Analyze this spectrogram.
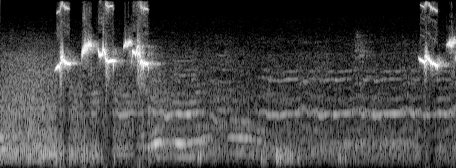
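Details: Female pied bushchat calling to attract males: a burst of four or five sharp, slurred whistles, then quieter thin drawn-out tones and faint background chatter before another whistled burst begins.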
